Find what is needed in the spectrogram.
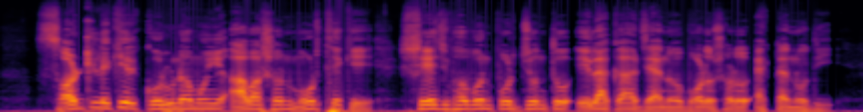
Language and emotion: Bengali, neutral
